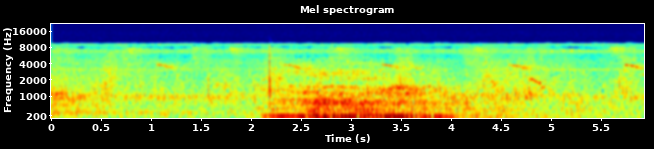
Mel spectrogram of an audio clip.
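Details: African forest elephants, two adult males clashing in a fight at Dzanga Bai, Central African Republic, the older male winning. A loud, harsh, low roaring rumble swells for about two seconds mid-clip; faint bird chirps sound throughout.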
